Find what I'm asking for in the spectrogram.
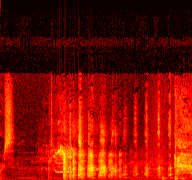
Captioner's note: both laugh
